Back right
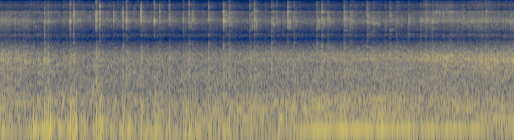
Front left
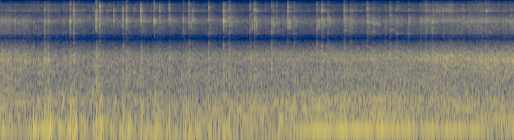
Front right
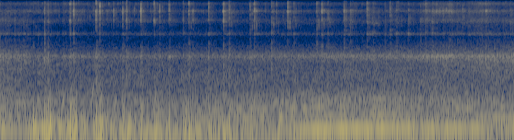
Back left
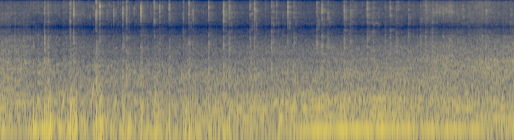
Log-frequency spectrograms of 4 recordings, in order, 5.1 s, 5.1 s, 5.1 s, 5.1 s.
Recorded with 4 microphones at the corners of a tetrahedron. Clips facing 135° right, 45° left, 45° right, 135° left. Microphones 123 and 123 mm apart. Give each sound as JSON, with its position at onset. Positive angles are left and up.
{"t": 0.0, "sound": "a motorcycle", "azimuth_deg": 130}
